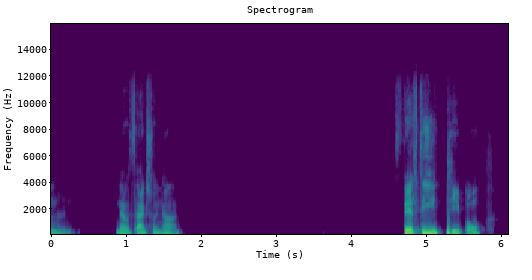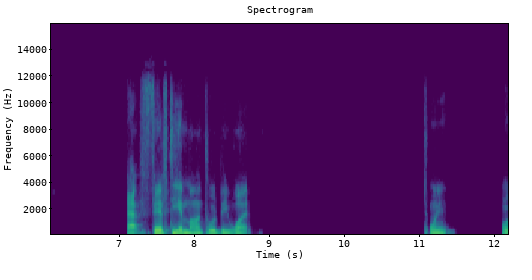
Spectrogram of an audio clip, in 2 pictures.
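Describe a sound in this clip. A young man speaks into a microphone in short, lively phrases with long pauses between them.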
